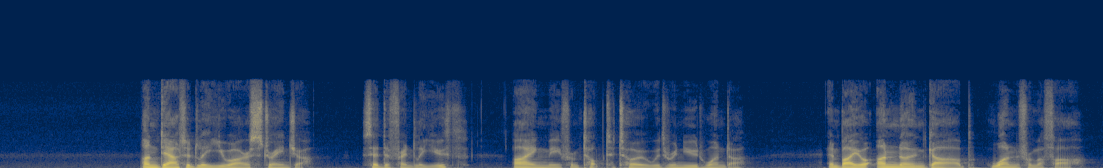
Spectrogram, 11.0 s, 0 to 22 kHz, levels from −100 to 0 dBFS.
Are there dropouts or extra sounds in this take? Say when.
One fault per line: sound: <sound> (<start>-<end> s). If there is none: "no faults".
no faults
